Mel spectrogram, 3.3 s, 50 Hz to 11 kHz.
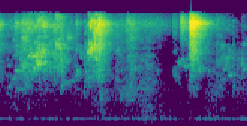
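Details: Budgie chirping on 1/6/2023, giving grating chatter and then two loud shrill squeaks about a second apart, with a low hum in the background.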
